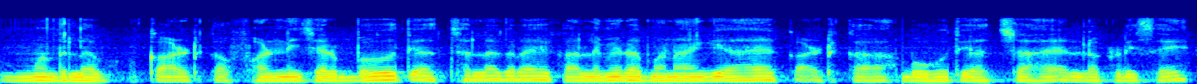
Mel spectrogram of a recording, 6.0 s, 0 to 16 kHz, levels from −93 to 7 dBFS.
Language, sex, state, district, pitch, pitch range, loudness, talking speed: Hindi, male, Jharkhand, Jamtara, 115 Hz, 115-125 Hz, -31 LUFS, 230 wpm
